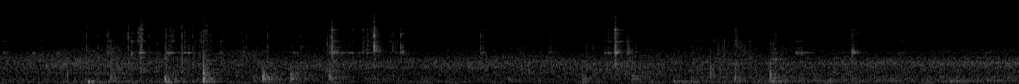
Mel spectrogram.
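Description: An irregular run of light, sharp clicks and clinks, bunched in the first few seconds and thinning out toward the end, over a faint steady hiss.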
